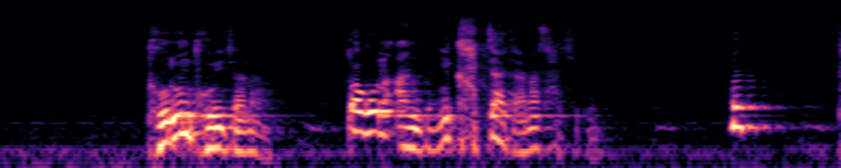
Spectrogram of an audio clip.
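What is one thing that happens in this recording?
A middle-aged man speaks emphatically into a microphone.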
